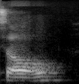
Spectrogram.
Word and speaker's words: Seoul: The written spelling is Seoul, but the pronunciation is Seoul.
